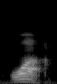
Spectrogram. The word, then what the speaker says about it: Roy: montreal this is patrick wah uh some people might say his name is patrick roy by memories french with patrick wah because he's french there's a back of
